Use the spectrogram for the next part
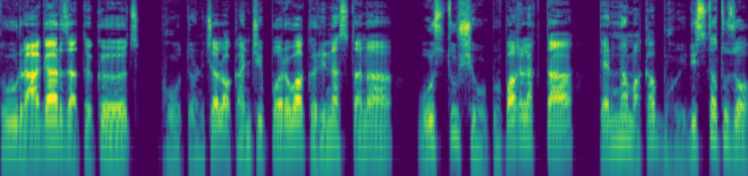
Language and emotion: Goan Konkani, fearful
